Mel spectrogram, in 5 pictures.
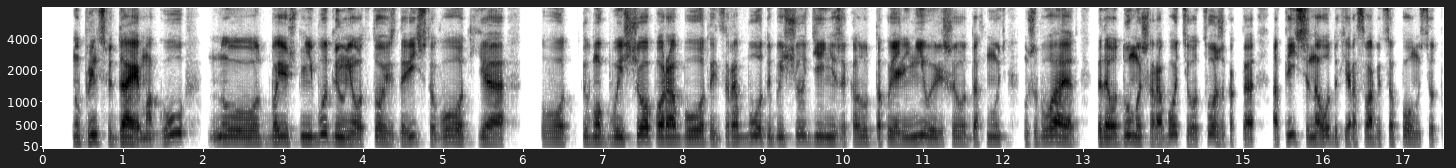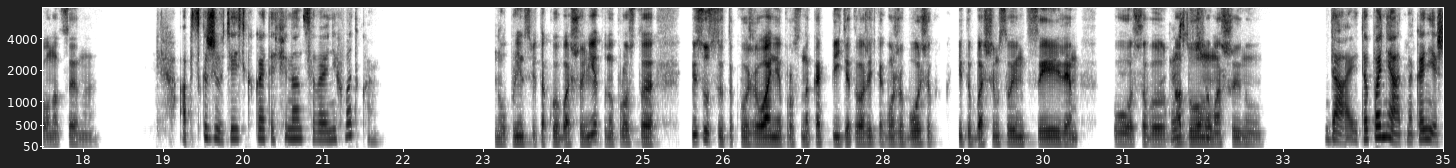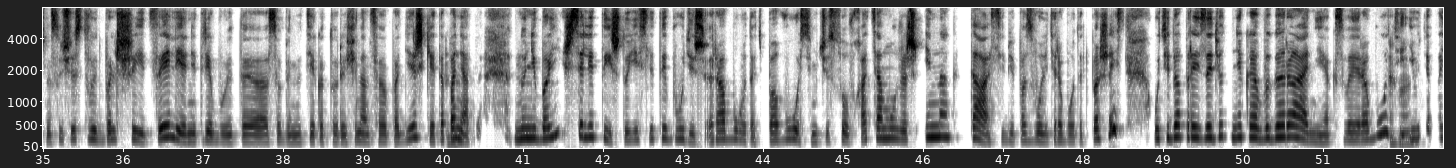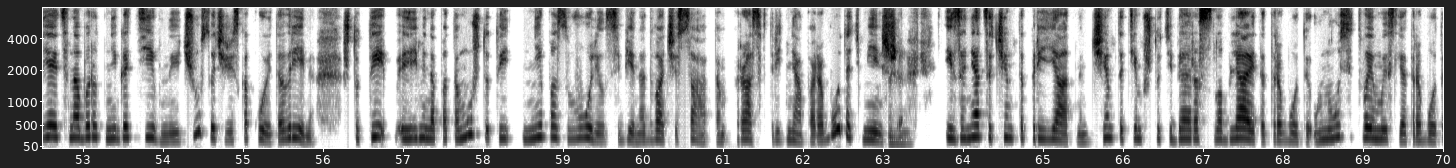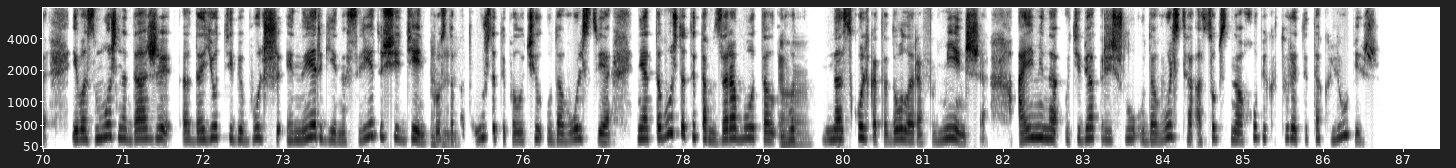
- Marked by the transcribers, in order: none
- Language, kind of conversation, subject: Russian, advice, Как найти баланс между работой и личными увлечениями, если из-за работы не хватает времени на хобби?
